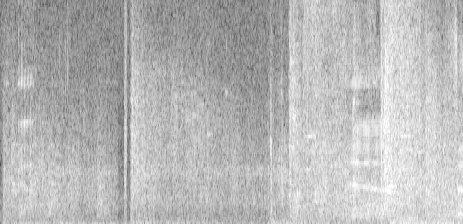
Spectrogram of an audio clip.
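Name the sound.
tank cannon shot in World of Tanks video game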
